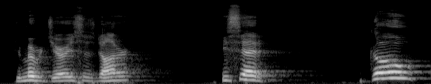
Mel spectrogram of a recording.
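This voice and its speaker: The speaker is a man with an animated tone. Audible room echo surrounds his voice. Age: 60s. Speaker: pastor. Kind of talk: sermon. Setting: church.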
